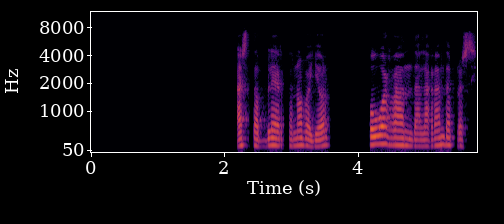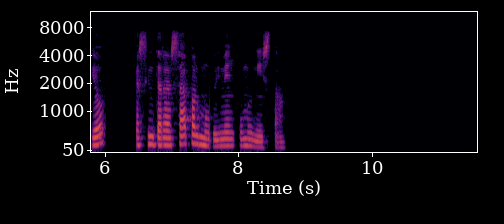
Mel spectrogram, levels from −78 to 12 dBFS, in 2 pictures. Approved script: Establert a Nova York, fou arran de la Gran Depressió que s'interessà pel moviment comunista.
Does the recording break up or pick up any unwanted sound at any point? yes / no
no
